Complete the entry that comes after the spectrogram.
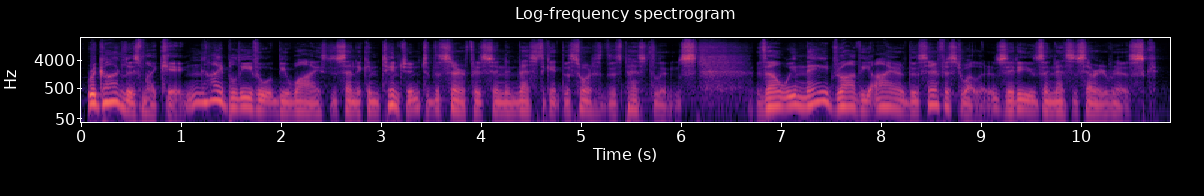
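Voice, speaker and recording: A man voicing a loyal insectoid commander, a calm and resolute soldier with measured, formal speech. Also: deep voice, exaggerated voice.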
